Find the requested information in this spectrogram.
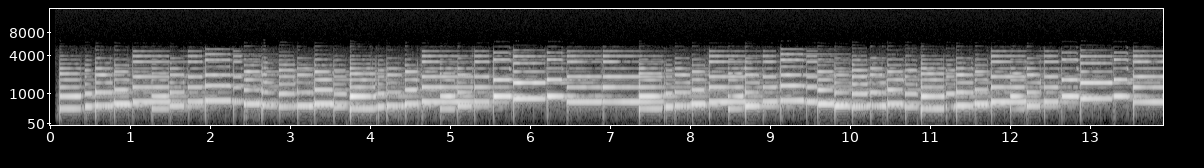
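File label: bourree A minor, irish mandolin, tunes; bourree entre la sacoche et la valise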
